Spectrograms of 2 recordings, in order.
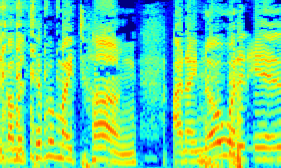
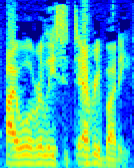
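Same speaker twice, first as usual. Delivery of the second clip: normal talking voice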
